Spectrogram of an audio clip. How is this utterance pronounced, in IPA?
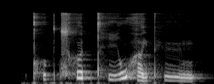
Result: kʰʊ˧k̚t͡sʰɵ˥t̚ t̪ʰiː˨˥whɐ˨˩jpʰyː˨˩m

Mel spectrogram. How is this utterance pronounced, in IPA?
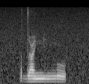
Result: dˤiɲiŋo

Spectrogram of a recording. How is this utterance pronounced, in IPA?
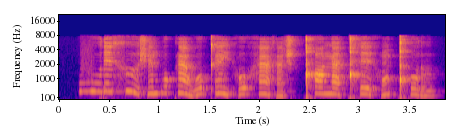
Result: vu˥ɾe˥xɯ˥˩ ʃẽ˥bo˥kæ̃˥˩ wo˥kʼẽ˥˩j ho˥˩hæ̃˥˩xæ̃˥˩ʃǃʰɑ˥ ŋæ˥˩ǃʰe˥˩hõ˥ ǃʰo˥˩ɾɯ˥˩

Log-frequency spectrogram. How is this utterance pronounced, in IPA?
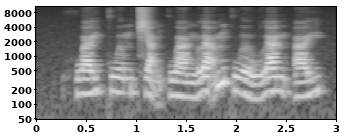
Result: hwa˨˦j kwə˧m t͡ɕa̰˧˨ŋkwa˨˩ŋ la̰˧˥mkwəː˧˩wla˧n ʔa˨˦j

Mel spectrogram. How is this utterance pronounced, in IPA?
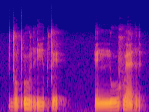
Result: do pʼuːriːkʷtḛ | enːuːxʷæːr

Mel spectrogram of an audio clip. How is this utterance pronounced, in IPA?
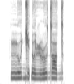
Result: nuɟiɗoʎ ɭudɒd

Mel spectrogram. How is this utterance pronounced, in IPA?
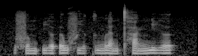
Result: fə˨˩˦mʔi˨˩˦ə̯ʔə˧w fi˨˩˦ə̯kə˨˩˦ŋla˨˩n t̪ʰa˨˩˦ŋni˧ə̯

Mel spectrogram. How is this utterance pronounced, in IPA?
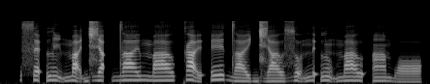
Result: sʰɛ˦ʔlĩ˦˨mä̰˦˨d͡ʑä˦ʔ da˦ɪ̯ma˦ʊ̯ ka̰˦˨ɪ̯ʔe˦da˨ɪ̯d͡ʑa˨ʊ̯ zo̰˦˨nɪ˦ʔlũ˦˨ma˦ʊ̯ ʔã˦bɔ˨

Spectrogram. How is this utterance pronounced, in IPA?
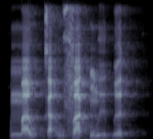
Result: ma˨˦wka̰˧˥wva˦˥k̚ mɨ˨˩ɓə˦˥t̚

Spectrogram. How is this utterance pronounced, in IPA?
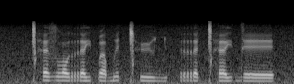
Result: ǀʰɛzlˠurɛjɓɐ beǀʰyʎ | rɛǀʰɛj de

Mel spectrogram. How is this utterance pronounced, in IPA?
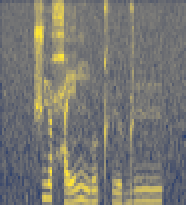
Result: t͡ʃy˦ħe˨˦ ŋu˨˦ʈʰʉ˨ ɖʉ˦

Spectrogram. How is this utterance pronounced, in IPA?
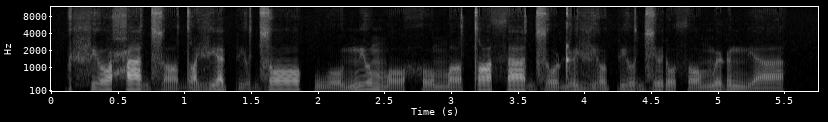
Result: fʲɔ˥ħa˥ d͡zo˩dˤʏ˧ vʲa˧pʲo˩d͡zɔ˥ | wo˩ mʲo˥mɔ˩ ho˧mɔ˧ tˤʏ˥θa˥ d͡zo˧ɖʏ˥vʲɔ˧ pʲo˥d͡zʏ˥ɾo˧θ ɔ˧mʏ˥ɽʏ˥ mʲa˧

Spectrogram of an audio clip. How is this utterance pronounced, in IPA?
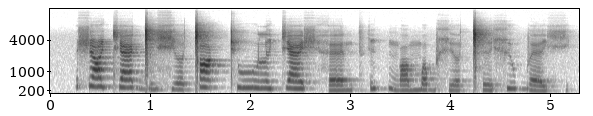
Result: ʃɑ˥cʰæ˦ɡ͡ǀɪ˨ ɕəː˩ǀɑ˥k cʰuː˦lə˦cæː˦ʃhɛː˩n t͡sʼi˦kŋɒ˩mʌ˨b xʲəː˩ǀʰɪ˨ xʲu˥bɛ˨ç

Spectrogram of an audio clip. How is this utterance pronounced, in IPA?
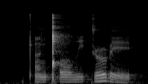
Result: pʼãǃʼɔ βikə˞ ɽe

